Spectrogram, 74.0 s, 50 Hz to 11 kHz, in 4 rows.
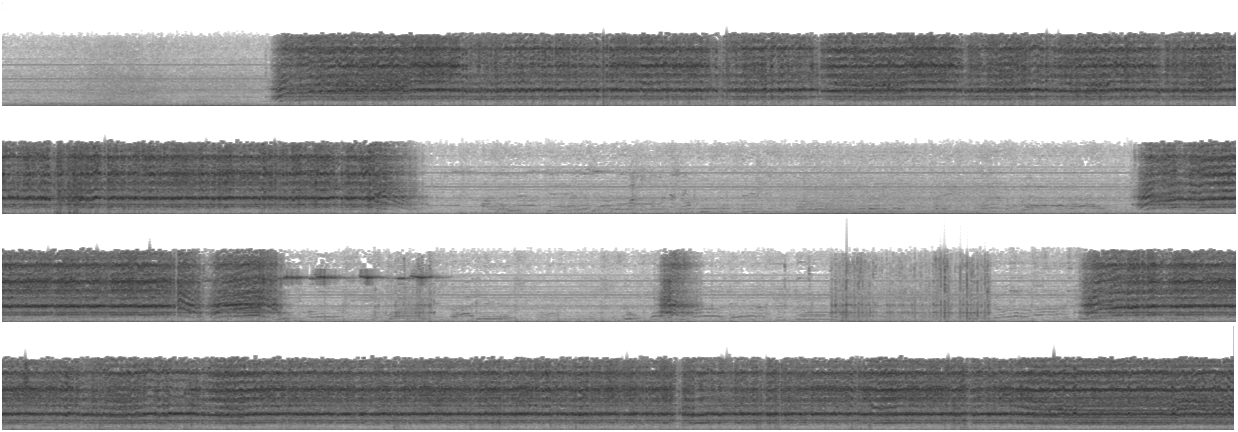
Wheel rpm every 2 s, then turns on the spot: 0, 0, 170, 220, 230, 230, 220, 220, 220, 220, 230, 230, 50, 0, 0, 0, 0, 20, 210, 210, 90, 10, 0, 10, 10, 20, 50, 230, 230, 230, 230, 230, 230, 230, 230, 220, 210.
40-44 46-52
